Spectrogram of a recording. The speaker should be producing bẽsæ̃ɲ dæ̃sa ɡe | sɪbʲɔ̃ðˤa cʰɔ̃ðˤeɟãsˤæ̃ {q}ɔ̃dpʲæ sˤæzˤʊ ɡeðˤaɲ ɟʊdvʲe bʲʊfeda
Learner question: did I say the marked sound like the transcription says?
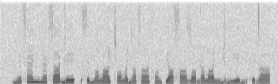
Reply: no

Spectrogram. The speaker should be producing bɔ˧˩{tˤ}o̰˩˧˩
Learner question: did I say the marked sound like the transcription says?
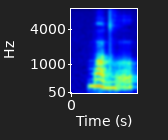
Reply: no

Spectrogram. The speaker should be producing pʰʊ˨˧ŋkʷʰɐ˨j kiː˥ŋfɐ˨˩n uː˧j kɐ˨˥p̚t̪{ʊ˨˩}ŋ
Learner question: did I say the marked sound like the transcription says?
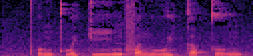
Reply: yes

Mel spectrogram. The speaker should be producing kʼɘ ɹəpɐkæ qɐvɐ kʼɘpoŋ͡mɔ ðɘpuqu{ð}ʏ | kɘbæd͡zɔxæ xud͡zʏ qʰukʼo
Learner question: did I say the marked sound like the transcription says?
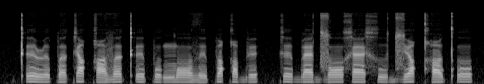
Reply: no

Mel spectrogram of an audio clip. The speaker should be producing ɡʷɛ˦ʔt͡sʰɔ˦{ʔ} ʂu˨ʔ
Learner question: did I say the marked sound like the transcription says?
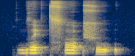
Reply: yes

